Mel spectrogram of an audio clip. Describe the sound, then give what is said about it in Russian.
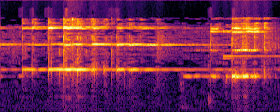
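Several small bells made for rams are rung together, jingling and clanging in quick, irregular bursts, their bright metallic tones overlapping and ringing on with no one talking. “А вот эти колокольчики, это для баранов. Как они звонят?”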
